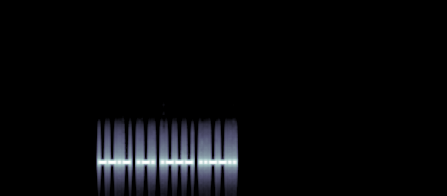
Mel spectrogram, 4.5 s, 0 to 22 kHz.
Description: Morse code, heard as a keyed tone, about 50 wpm, 700 Hz. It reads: QRJ?
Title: Q-Codes with Spoken Meaning - 50wpm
